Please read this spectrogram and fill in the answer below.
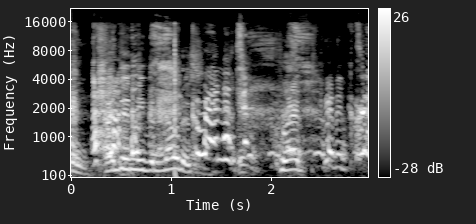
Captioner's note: laughs; overlapping chattering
